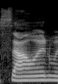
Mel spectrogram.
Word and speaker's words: Samhain: She's talking about Samhain, which I used to pronounce Samhain for a really long time before someone actually said it to me, which is sort of a Gaelic Halloween.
